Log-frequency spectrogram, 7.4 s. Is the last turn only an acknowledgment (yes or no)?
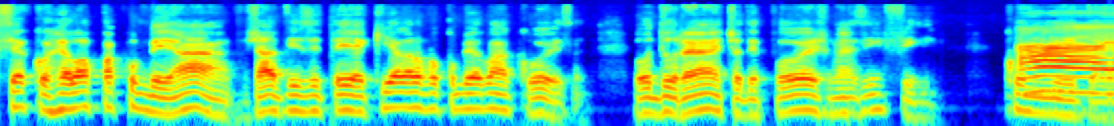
no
